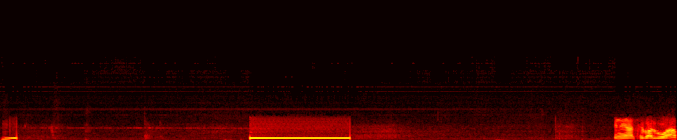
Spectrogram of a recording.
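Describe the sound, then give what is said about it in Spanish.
A telephone call being placed to a hotel: a short tone at the start, then one long steady mid-pitched ringing tone lasting about a second and a half, and a voice answers near the end. “Vamos a ver. Estamos marcando.”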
